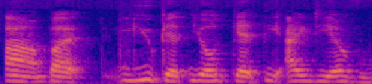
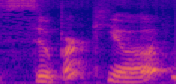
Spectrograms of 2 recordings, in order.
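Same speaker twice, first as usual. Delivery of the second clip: ordinary delivery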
